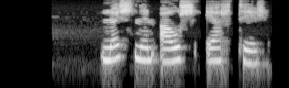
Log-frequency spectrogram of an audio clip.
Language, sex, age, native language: Icelandic, male, 8, Icelandic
